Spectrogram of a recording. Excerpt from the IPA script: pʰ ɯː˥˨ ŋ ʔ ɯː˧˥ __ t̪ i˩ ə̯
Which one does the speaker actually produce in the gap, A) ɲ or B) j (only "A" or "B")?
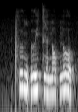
B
